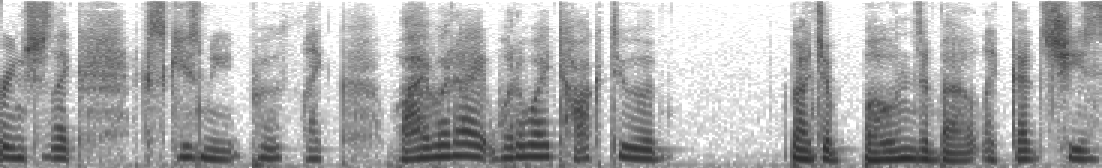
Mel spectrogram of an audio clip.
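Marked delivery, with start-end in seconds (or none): 0.9-6.5 mock, acted-out whisper. Retelling how a woman leans over to a man, imitating someone whispering. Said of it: "she leans over and she's like whispering".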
